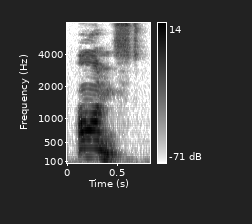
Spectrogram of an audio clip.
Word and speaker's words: honest: So pronunciation matter, we say it honest.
